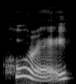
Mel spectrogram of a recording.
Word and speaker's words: Kore: This is known as the Peplos Chore. So it's spelled Kore.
